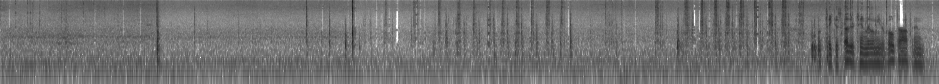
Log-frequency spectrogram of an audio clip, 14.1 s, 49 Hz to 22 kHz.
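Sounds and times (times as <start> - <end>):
hand ratchet clicking: 5.4 - 12.3.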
